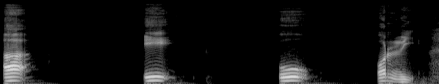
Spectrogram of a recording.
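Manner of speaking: 'अ', 'ई', 'उ' said short and crisp; short vowels. Shown as a demonstration. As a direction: clip each short vowel. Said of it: "तो देखो, हमने कहा". ('अ', 'ई', 'उ' छोटे और झटपट बोले)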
